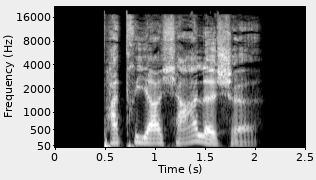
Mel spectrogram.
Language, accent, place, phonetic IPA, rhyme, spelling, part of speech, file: German, Germany, Berlin, [patʁiaʁˈçaːlɪʃə], -aːlɪʃə, patriarchalische, adjective, De-patriarchalische.ogg
- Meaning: inflection of patriarchalisch: 1. strong/mixed nominative/accusative feminine singular 2. strong nominative/accusative plural 3. weak nominative all-gender singular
